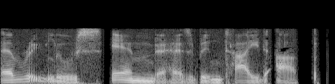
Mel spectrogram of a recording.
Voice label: cheer, voice commands; gman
